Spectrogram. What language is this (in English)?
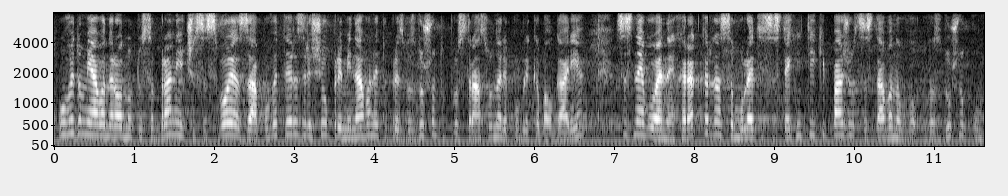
Bulgarian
